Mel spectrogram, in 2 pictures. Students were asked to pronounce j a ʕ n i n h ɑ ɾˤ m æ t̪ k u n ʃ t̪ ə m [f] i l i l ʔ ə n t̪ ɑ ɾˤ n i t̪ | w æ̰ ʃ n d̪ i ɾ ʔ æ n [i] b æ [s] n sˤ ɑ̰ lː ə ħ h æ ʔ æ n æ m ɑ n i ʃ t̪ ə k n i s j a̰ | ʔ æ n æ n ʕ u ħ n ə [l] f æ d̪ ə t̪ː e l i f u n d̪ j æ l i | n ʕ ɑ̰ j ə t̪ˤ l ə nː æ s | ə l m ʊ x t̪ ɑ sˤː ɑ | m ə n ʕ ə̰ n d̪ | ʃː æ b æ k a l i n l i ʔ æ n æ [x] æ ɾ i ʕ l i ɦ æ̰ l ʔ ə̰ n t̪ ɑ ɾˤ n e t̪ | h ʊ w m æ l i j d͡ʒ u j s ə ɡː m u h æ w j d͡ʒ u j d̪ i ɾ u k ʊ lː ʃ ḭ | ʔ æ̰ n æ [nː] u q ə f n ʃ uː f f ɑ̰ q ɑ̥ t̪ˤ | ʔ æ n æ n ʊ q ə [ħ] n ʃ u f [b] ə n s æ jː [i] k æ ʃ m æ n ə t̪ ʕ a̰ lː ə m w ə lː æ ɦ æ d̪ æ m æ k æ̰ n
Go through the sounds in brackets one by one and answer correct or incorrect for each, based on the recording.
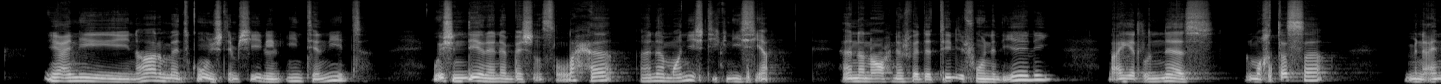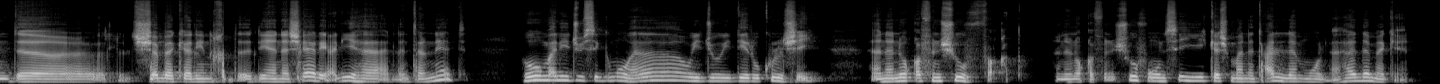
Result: incorrect, incorrect, incorrect, incorrect, incorrect, incorrect, incorrect, incorrect, correct

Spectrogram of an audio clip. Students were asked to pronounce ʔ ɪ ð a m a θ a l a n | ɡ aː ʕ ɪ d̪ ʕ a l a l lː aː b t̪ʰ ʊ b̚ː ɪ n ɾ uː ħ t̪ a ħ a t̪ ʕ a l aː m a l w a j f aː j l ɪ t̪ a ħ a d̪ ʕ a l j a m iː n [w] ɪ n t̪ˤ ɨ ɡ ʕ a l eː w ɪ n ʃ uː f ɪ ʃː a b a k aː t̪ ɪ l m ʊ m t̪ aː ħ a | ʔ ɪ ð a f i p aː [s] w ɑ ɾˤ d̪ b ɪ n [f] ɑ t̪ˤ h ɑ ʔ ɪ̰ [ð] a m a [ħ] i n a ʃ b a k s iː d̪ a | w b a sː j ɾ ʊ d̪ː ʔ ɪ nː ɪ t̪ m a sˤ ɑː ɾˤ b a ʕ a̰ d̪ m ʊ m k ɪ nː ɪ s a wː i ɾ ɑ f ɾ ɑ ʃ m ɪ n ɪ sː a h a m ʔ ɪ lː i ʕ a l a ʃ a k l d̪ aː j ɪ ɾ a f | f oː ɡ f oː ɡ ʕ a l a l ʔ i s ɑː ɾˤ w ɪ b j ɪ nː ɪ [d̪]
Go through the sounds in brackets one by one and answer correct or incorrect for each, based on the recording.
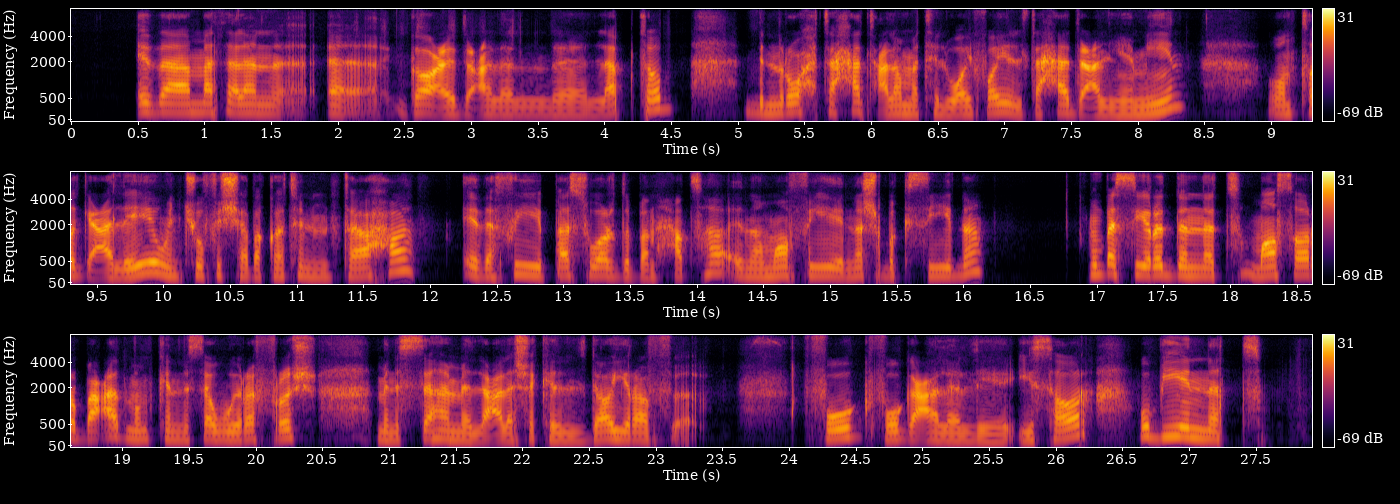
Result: correct, correct, incorrect, correct, incorrect, incorrect

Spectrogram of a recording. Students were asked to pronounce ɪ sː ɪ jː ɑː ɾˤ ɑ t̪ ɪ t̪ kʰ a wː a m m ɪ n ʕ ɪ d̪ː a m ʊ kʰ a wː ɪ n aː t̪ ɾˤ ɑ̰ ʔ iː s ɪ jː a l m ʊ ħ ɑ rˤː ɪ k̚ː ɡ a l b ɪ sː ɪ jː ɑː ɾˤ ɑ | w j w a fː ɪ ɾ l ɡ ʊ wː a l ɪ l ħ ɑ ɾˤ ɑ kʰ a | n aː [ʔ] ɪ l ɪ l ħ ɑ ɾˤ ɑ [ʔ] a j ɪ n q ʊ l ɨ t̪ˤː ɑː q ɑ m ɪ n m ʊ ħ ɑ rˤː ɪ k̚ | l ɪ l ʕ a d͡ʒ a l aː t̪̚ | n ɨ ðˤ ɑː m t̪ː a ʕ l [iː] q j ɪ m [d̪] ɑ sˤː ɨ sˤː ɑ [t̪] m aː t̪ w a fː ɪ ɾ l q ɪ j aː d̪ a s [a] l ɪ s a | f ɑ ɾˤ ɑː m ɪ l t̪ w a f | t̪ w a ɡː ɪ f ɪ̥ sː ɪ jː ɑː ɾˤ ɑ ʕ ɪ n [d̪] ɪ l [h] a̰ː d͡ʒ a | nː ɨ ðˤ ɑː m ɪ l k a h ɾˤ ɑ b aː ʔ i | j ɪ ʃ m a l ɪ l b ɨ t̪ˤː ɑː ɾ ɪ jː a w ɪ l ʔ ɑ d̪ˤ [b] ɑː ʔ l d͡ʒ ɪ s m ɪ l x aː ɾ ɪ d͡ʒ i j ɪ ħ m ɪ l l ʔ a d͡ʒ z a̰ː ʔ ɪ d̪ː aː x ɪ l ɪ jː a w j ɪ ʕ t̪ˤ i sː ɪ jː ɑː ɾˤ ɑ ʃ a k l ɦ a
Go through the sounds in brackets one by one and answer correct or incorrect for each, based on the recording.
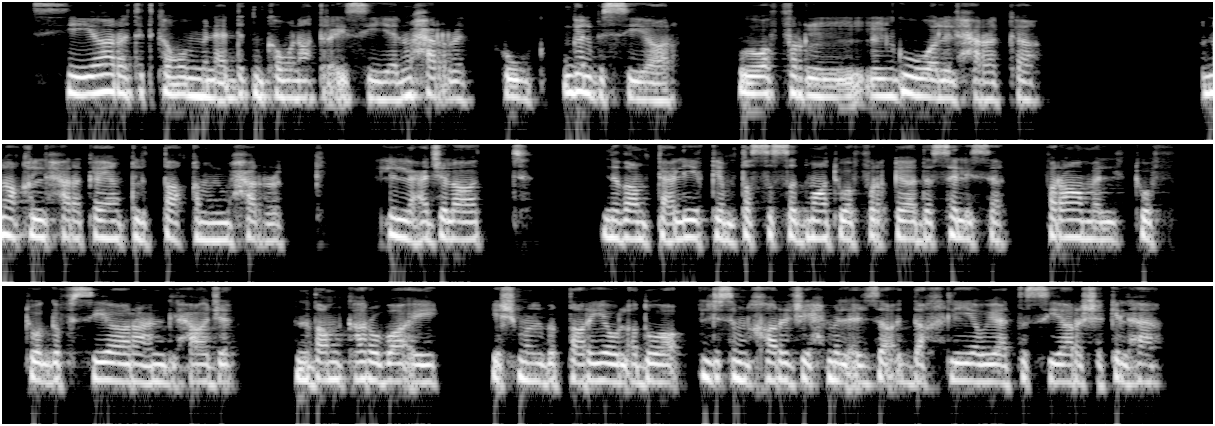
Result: incorrect, incorrect, correct, incorrect, incorrect, correct, correct, incorrect, incorrect

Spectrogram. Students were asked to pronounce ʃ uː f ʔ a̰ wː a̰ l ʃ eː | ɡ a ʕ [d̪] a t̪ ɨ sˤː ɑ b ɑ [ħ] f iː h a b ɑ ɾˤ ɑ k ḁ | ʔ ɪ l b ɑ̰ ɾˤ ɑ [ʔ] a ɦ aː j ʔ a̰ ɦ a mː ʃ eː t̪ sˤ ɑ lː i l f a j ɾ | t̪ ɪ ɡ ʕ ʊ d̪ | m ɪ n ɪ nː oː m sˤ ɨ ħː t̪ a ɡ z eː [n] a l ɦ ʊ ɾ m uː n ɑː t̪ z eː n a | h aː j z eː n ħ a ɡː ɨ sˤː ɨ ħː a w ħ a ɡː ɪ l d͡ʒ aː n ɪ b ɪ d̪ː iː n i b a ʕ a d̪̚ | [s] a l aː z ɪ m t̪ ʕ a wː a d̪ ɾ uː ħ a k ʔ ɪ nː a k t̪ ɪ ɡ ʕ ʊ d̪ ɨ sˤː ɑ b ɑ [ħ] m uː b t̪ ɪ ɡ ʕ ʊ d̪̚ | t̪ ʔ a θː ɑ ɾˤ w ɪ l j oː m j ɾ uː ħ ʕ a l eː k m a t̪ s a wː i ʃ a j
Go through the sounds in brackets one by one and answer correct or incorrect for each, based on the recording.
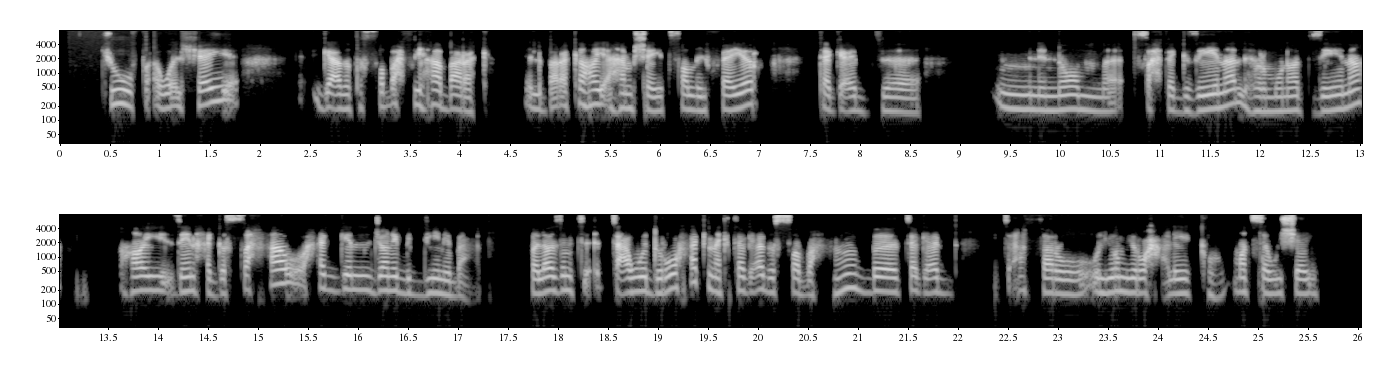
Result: correct, correct, incorrect, correct, incorrect, correct

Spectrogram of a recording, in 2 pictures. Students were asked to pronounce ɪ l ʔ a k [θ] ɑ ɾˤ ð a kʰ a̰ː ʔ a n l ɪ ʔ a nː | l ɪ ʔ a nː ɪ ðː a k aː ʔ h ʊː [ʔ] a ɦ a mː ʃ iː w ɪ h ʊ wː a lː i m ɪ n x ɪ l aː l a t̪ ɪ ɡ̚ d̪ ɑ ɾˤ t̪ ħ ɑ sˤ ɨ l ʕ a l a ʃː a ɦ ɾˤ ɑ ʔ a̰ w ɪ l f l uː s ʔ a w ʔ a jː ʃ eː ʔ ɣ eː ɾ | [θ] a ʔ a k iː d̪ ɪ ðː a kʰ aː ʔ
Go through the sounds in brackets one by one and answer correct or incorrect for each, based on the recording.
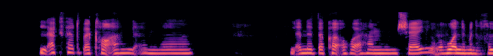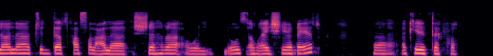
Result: correct, correct, incorrect

